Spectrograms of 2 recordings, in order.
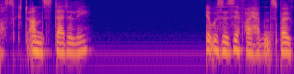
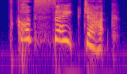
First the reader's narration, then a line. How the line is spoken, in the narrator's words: I cried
